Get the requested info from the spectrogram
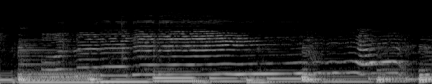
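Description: A woman singing a long held note, then rising into a new phrase near the end, over jazz guitar chords played on a hollow-body guitar.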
